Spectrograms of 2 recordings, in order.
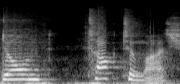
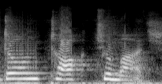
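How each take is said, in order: Both takes have the same delivery.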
